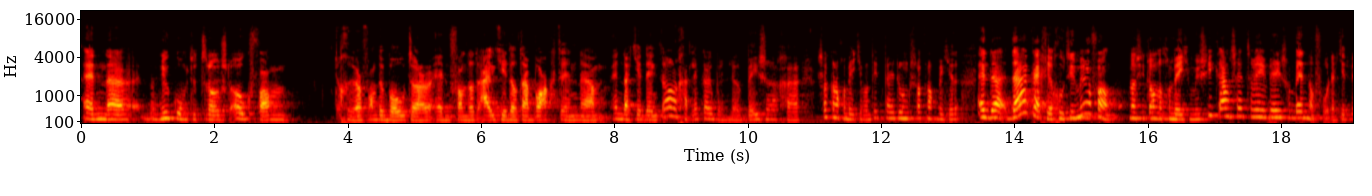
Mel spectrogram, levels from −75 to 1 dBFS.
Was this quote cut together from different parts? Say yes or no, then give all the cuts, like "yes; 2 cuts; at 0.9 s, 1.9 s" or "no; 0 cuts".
yes; 1 cut; at 13.4 s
